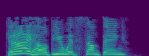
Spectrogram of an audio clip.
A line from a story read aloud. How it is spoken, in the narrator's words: a man yelled from the doorframe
